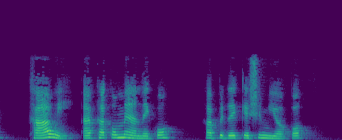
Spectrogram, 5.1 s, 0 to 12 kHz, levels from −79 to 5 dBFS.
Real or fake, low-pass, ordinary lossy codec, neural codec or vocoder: fake; 7.2 kHz; MP3, 32 kbps; codec, 16 kHz, about 1 kbps, DyCAST, with the encoder's durations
